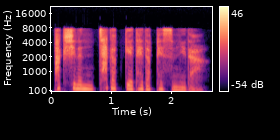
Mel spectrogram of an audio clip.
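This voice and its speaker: Brief: husky, mellow woman storyteller, calm delivery, dull lo-fi recording. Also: deep voice, a little slow, dry recording. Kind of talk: scripted audiobook narration.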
